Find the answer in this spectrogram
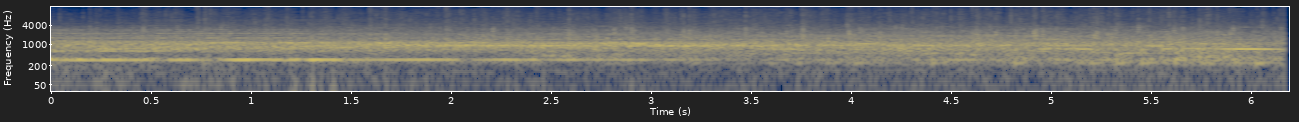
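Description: Crowd applauding and cheering as a marching band piece ends, with a held low note that fades out about halfway through.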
